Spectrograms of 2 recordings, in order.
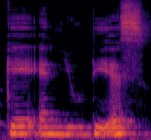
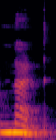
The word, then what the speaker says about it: Knut: I've actually never heard the word K-N-U-T-S pronounced. It's not nut, it's knut.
